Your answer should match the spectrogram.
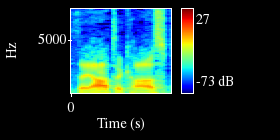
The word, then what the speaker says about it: Theotokos: Which I think I've talked to you about before, which I believe in modern Greek would be Theotokos, yes? Being the Erasmian pronunciation guy that I am, I would pronounce it Theotokos, but anyways.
